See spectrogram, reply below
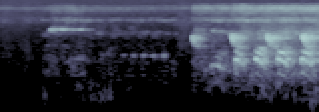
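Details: Wreathed hornbill recording played during a talk on hornbill research and conservation in Kinabatangan, Borneo: faint tonal notes, then loud harsh barking bursts with harmonics repeated about every third of a second.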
